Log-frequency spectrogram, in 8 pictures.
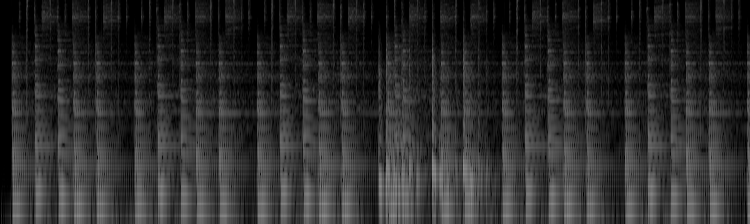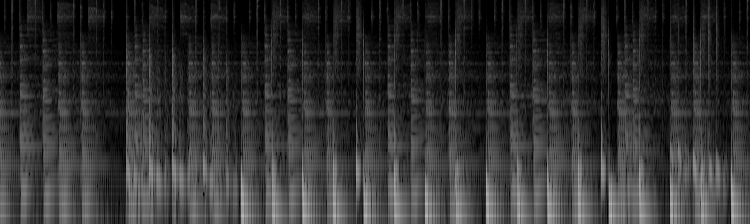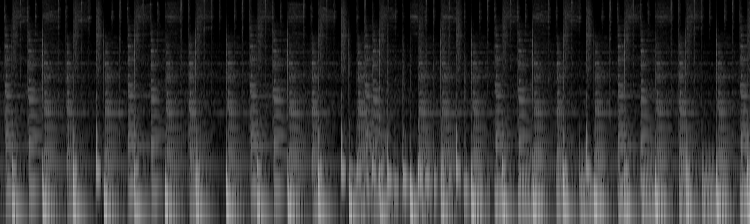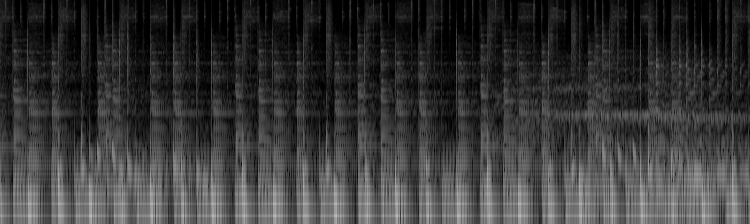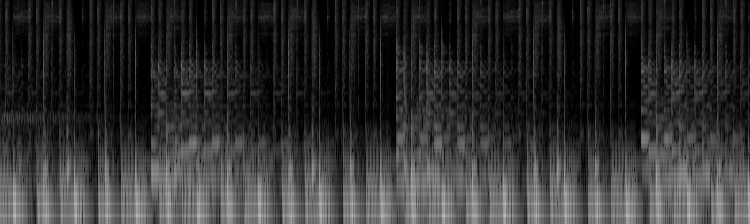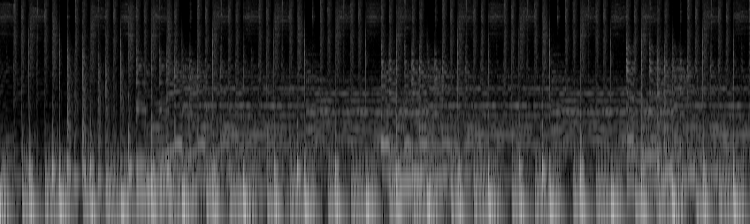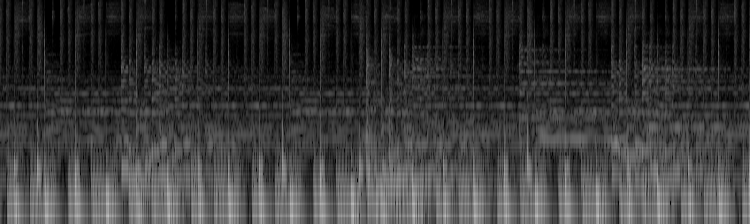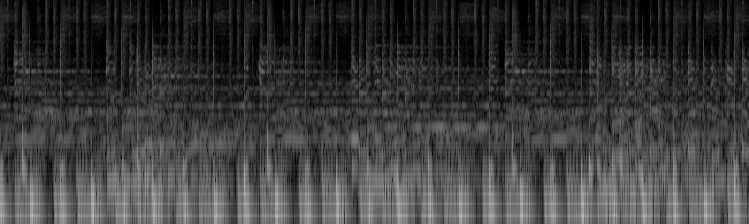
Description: | エレガントなピアノを基調とした長尺のディープ・ハウス傑作。
エレガントなピアノを基調とした長尺のバレアリック・ディープ・ハウス傑作。
ドラマティックなサイドBも最高です。
Deep House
